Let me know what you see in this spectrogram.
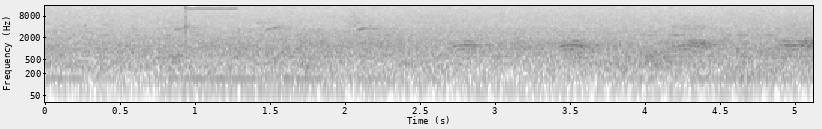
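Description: Outdoor background noise with a faint low hum, and from about halfway through a series of short, faint bird calls repeating every half second or so.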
